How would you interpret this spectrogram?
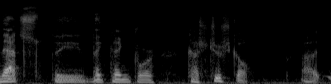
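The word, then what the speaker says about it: Kościuszko: the big thing for Kosciuszko no Cusco Kosciusko it's also pronounced but Cusco is the correct post pronunciation he's very effective as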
